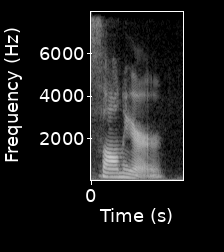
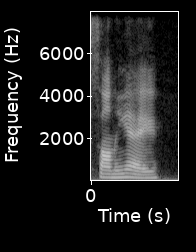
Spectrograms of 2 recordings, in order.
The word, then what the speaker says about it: Solnier: The Texas pronunciation is Solnier. The proper pronunciation is Solnier, as I've been, you know, for long enough. And I think I'm the only one that says it that way in my family, because I got yelled at by a music instructor in college. who told me I was saying my last name wrong.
